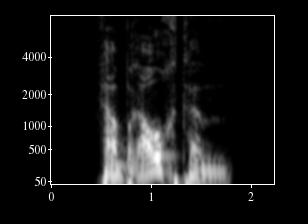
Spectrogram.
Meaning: strong dative masculine/neuter singular of verbraucht
- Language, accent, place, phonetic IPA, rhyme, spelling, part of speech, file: German, Germany, Berlin, [fɛɐ̯ˈbʁaʊ̯xtəm], -aʊ̯xtəm, verbrauchtem, adjective, De-verbrauchtem.ogg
